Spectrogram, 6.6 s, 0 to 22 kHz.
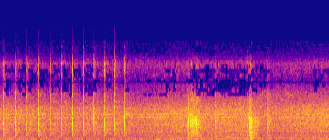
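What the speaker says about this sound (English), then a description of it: "That's the pinpoint hammer." A metal hammer taps a 1961 Buick LeSabre's 364 Nailhead engine in a quick, even series of sharp strikes that slow and stop, followed by a couple of duller knocks over a steady mechanical hum.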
